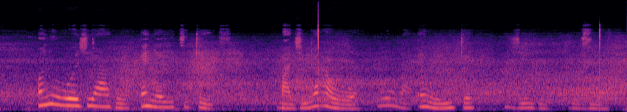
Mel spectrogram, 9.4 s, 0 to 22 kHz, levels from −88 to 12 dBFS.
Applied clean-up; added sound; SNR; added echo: none; Aircraft; 7 dB; none.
